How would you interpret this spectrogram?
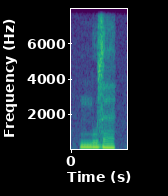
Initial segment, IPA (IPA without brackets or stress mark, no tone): mː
